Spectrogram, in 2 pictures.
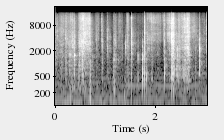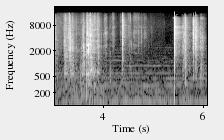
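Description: Paper-and-plastic blister pouch crinkling and tearing as a dual-barrel epoxy syringe is pulled out of it, dense for about four seconds, then a few sharp plastic clicks as the syringe is handled.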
